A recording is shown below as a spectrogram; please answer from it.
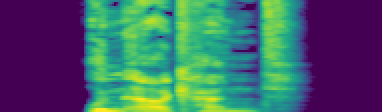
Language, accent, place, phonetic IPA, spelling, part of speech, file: German, Germany, Berlin, [ˈʊnʔɛɐ̯ˌkant], unerkannt, adjective, De-unerkannt.ogg
- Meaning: 1. unrecognised, incognito 2. undiagnosed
